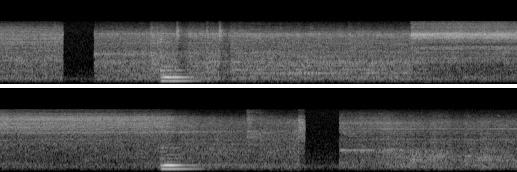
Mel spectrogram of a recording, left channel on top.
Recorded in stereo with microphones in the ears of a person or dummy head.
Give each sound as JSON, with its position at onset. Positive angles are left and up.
{"t": 1.6, "sound": "a piano", "side_deg": 25, "distance_m": 3.0}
